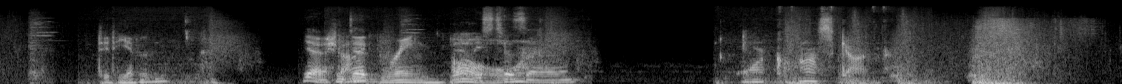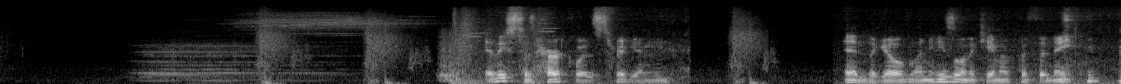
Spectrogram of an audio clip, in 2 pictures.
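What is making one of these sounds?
Swords clash and clang with metallic strikes.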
